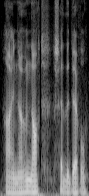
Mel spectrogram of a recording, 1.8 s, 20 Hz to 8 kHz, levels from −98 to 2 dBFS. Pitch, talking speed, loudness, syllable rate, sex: 85 Hz, 200 wpm, -21 LUFS, 4.6 syllables/s, male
